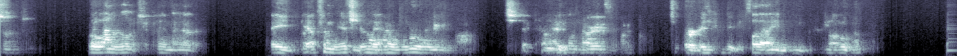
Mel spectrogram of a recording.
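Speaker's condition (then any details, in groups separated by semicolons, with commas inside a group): No condition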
